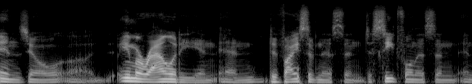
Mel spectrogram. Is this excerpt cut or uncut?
uncut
